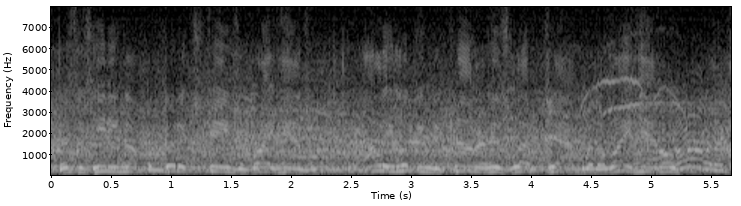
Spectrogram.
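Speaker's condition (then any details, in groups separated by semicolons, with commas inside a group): No condition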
